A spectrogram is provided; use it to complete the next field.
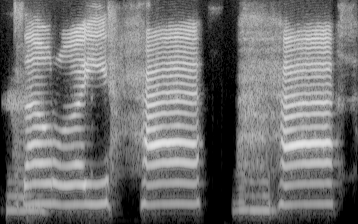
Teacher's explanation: H-nya dia istifal, jadi tidak mengangkat pangkal lidah.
